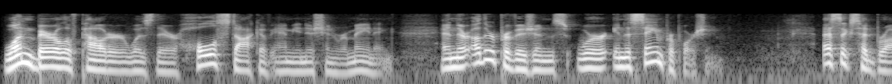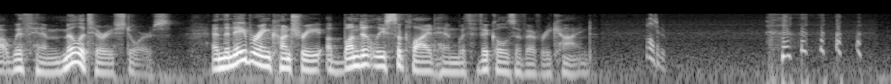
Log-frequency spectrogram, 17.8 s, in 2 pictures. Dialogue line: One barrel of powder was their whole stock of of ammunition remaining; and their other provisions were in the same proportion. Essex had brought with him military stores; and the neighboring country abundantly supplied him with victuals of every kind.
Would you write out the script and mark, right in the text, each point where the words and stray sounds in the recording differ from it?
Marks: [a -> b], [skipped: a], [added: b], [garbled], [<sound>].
One barrel of powder was their whole stock of [skipped: of] ammunition remaining; and their other provisions were in the same proportion. Essex had brought with him military stores; and the neighboring country abundantly supplied him with victuals of every kind. [chirp] [laugh]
